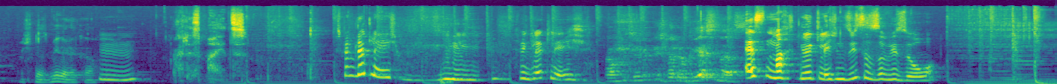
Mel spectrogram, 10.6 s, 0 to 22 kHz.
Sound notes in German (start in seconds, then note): 4.3 lacht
